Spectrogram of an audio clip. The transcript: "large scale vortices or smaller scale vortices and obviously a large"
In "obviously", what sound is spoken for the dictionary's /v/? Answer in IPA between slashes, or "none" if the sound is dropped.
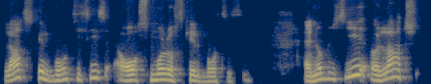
none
